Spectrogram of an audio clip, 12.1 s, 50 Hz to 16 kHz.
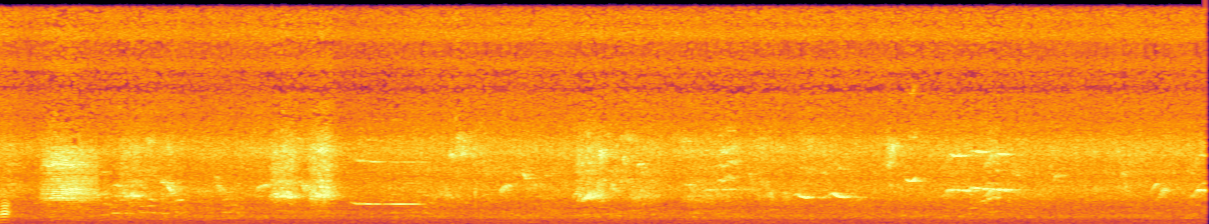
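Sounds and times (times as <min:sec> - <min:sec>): birds chirping: 0:00.0 - 0:12.0
distant chatter: 0:00.0 - 0:12.0
whistled bird note: 0:03.2 - 0:04.6.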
